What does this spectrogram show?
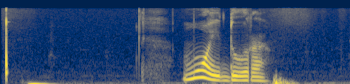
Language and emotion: Russian, neutral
